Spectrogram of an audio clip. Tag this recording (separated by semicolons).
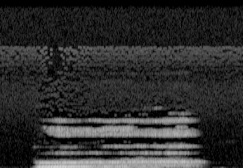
Idle; Undead; Walk; Zombie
